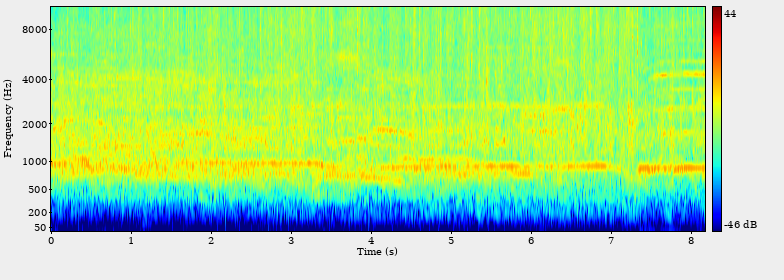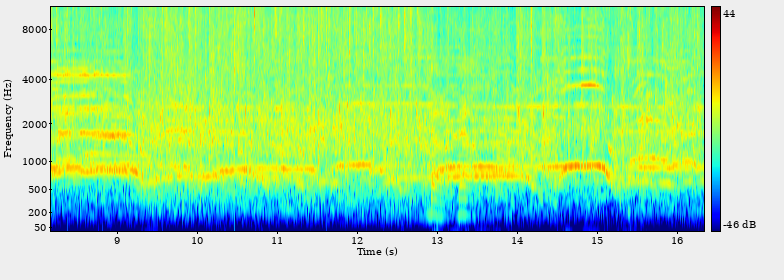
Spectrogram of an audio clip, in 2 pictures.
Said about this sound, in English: I think these are false claps, man. I smell something fishy here.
